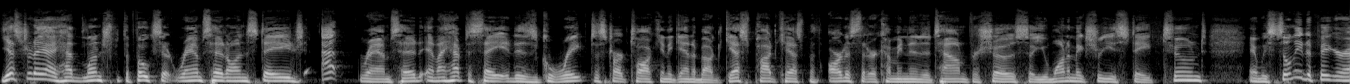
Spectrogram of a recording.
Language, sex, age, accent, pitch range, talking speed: English, male, 50-69, American, 125-170 Hz, 230 wpm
